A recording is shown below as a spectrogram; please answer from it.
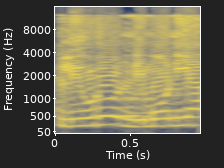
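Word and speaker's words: pleuropneumonia: PPLO को बोला जाता है प्लूरो निमोनिया लाइक ऑर्गेनिज्म। बेटा प्लूरो निमोनिया, पी साइलेंट होता है, प्लूरो निमोनिया लाइक ऑर्गेनिज्म।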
